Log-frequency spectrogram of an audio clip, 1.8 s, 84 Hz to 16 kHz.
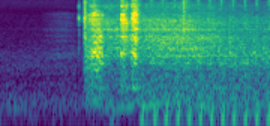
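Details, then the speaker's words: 2011 Honda CBR125 after a valve job: the engine catches and runs with a quick, even putter only while the switch is wiggled; three pins in its connector are corroded green; wiggling fires the fuel pump; intermittent starting from the corroded connector. "But if I wiggle this switch around, it will fire up the fuel pump."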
